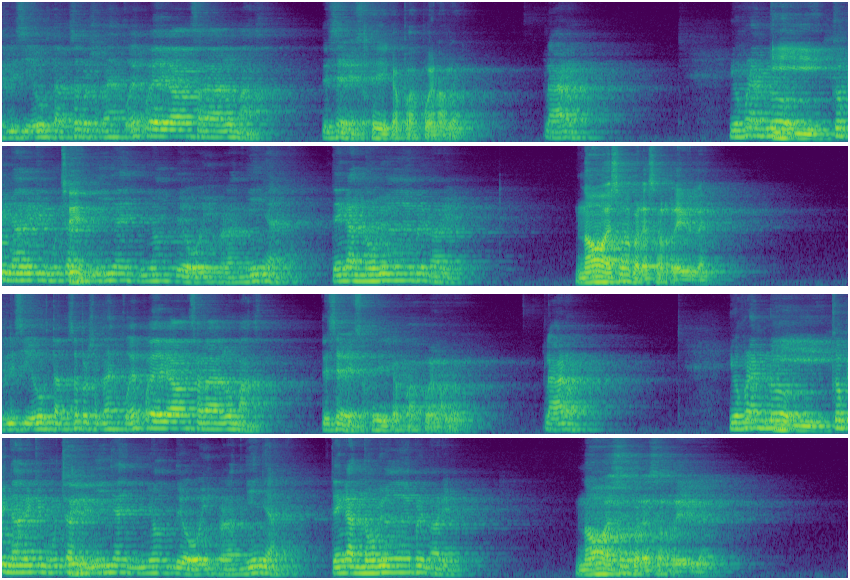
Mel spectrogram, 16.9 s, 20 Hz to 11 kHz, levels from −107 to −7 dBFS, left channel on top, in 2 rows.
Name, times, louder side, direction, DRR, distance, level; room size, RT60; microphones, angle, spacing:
voice 1, 0.0-2.6 3.2-3.7 5.4-5.9 7.3-7.9 8.3-11.4 11.8-13.0, right 2 dB, 65° right, 0 dB, 1.1 m, -27 dB
voice 2, 3.7-4.6 7.7-8.2 9.1-9.3 14.2-15.6, left 2 dB, 70° left, 5 dB, 0.7 m, -26 dB
6.9 x 4.7 x 4.2 m, 1.2 s
head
